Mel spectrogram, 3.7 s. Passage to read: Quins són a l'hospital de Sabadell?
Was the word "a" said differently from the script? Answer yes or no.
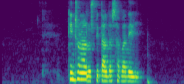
no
